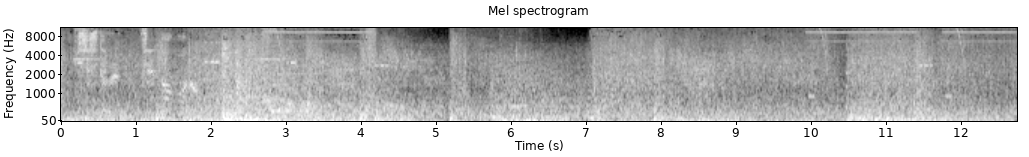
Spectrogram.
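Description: Mech boosters roar in a video game.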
